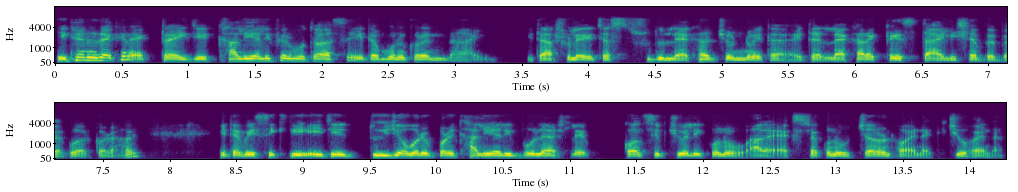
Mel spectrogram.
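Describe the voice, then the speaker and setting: A man's voice: mid-range voice, lively intonation, fast talker, a little mellow, no echo, dull audio. A man teaching an online Arabic grammar class, explaining patiently step by step and mixing English words into his speech.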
